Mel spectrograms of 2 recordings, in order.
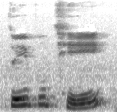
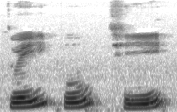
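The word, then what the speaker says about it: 对不起: তাহলে এখানে কি হবে প্রনাউন্সিয়েশনটা, তুই পুছি, আমার সাথে সাথে একটু পড়েন, তুই পুছি, সবাই একটু প্রোনাউন্স করেন, আনমিউট করে দেন, স্টুডেন্ট কম পাস,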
